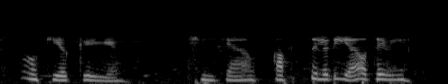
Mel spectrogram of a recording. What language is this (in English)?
Punjabi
